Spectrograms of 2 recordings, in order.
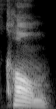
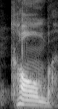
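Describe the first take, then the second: First: The word ends without a b sound. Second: The word ends with an audible b sound. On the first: The speaker calls it right. "We don't pronounce the b" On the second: The speaker calls it wrong. "We don't say comb"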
